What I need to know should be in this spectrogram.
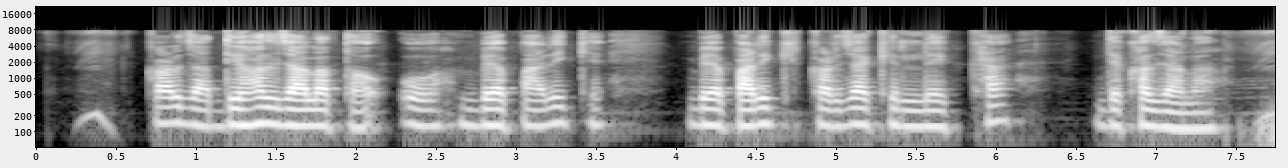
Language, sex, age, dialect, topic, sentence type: Bhojpuri, male, 25-30, Southern / Standard, banking, statement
